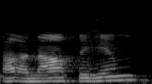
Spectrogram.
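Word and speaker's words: أعناقهم: Then you combine hum for better recitation we do not pronounce hum, we pronounce him for easy tajweed. So it becomes fi a'naqihim, around their necks.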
